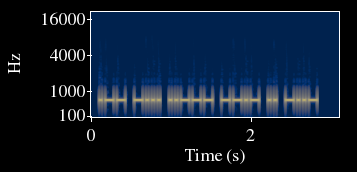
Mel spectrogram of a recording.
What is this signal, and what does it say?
Morse code, heard as a keyed tone, about 38 wpm, 700 Hz. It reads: WB2QIX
